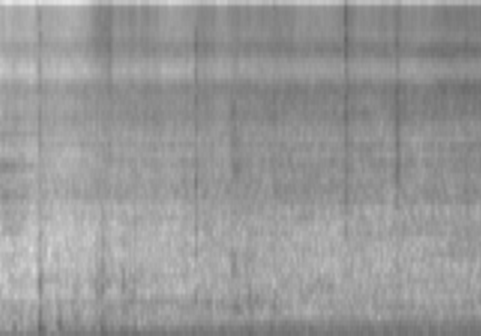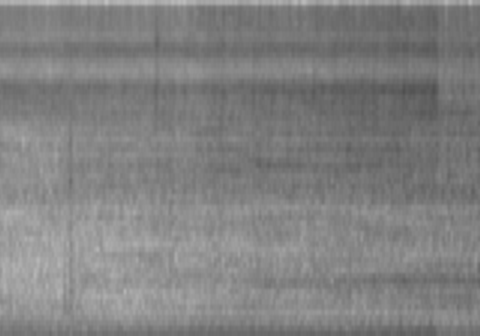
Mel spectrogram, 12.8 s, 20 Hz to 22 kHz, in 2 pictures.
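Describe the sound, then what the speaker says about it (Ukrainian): A Kia Sportage 1.7 D4FD diesel engine idles close by, a low even rumble holding constant throughout with no revving, a faint rise in level near the end. "Мотор працює рівно, без сторонніх звуків"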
